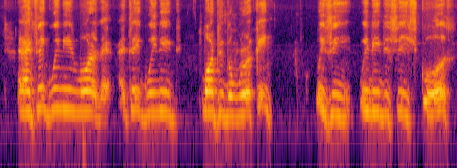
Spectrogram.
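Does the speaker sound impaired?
Yes: cerebral palsy; described as drooly and funny, once judged too poor for teaching, mistaken for drunk.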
